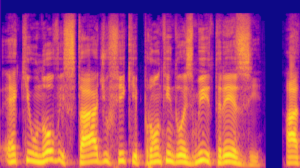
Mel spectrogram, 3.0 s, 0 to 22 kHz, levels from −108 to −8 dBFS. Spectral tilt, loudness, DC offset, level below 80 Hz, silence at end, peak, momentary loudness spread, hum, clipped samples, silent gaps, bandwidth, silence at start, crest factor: -5 dB/octave; -15 LUFS; under 0.1%; -46 dBFS; 0 s; 0 dBFS; 6 LU; none; under 0.1%; 2.65-2.81 s; 16 kHz; 0.05 s; 16 dB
